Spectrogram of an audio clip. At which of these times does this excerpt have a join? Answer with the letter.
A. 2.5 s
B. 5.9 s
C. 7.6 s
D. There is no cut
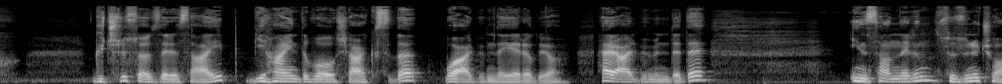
B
